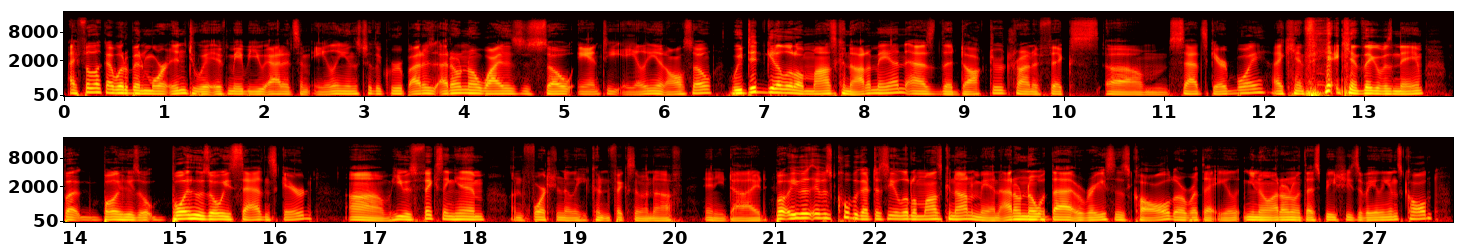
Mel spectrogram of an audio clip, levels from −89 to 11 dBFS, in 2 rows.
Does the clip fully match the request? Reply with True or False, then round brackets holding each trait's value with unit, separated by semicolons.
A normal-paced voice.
False (255 wpm)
